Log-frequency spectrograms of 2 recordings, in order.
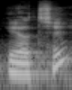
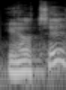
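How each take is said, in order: No difference in how they are said.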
